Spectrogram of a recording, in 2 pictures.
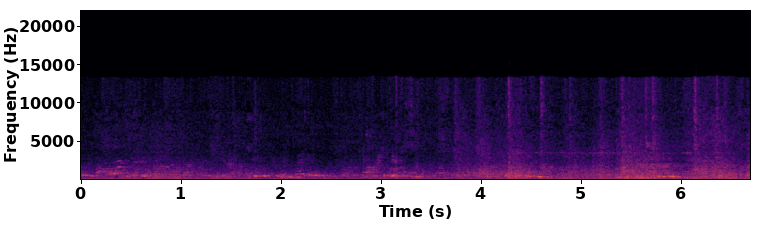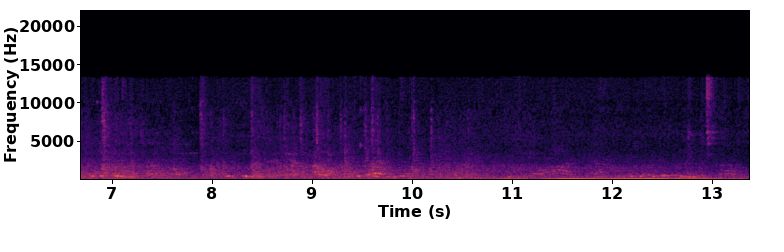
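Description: A Guldar pigeon coos in low, throaty repeated calls near the recorder, mixed with other bird sounds and people talking in the background.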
